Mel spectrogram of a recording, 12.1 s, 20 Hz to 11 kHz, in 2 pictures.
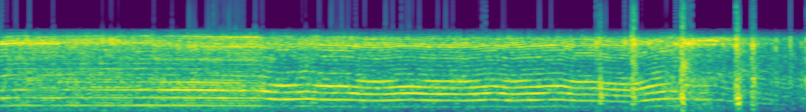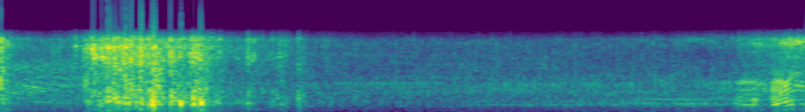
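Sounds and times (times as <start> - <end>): chainsaw engine revving and idling: 0.0 - 6.1, 10.6 - 12.0.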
